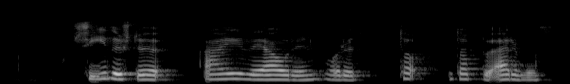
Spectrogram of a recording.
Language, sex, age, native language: Icelandic, male, 6, Icelandic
